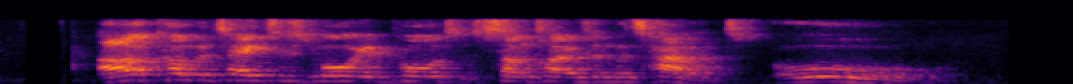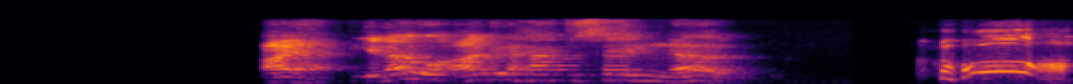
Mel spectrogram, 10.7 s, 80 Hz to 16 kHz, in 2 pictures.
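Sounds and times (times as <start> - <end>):
speech: 0.6 - 4.7, 6.7 - 9.1, 10.0 - 10.7
person's vocal squawk imitating a seagull call: 10.0 - 10.7.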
